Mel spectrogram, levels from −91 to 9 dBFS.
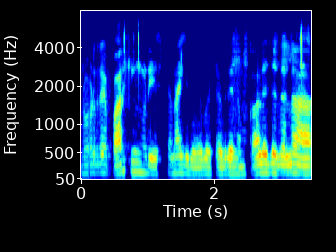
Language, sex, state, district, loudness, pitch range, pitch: Kannada, male, Karnataka, Shimoga, -29 LUFS, 135-155 Hz, 140 Hz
